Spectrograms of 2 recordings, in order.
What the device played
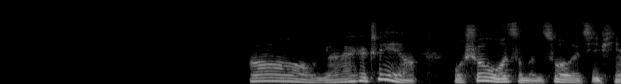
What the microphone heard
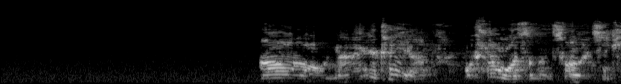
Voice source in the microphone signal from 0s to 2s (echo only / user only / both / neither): neither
